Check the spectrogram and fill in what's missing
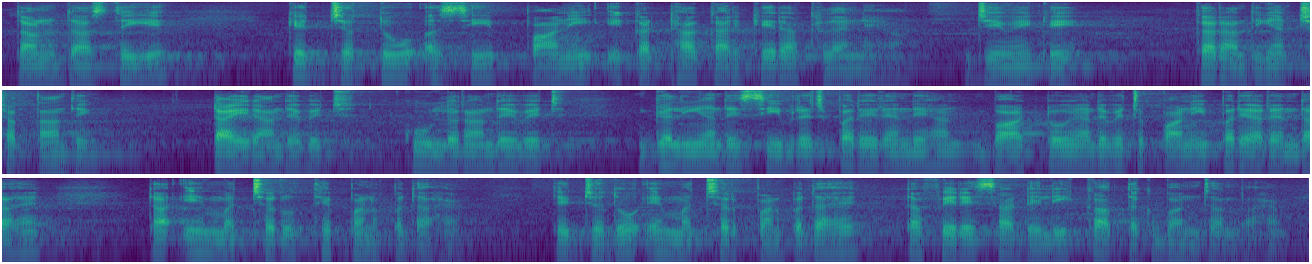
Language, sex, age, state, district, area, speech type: Punjabi, male, 30-45, Punjab, Amritsar, urban, spontaneous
